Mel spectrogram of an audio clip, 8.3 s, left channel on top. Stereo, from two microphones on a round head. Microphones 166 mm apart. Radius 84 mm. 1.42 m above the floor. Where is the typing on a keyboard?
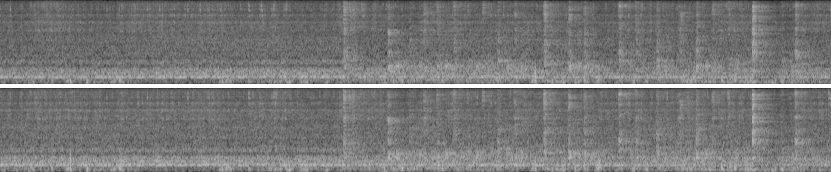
15° right (ahead or behind), 4 m.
